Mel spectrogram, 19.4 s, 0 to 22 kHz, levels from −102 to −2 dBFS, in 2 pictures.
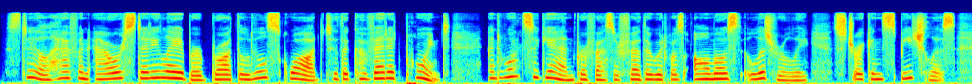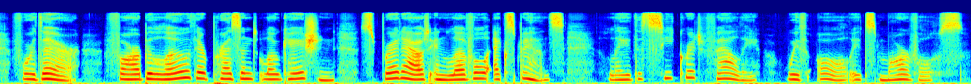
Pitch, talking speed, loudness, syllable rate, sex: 245 Hz, 135 wpm, -18 LUFS, 4.2 syllables/s, female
